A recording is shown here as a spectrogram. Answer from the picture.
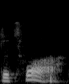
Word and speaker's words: Detroit: It's supposed to be pronounced Detroit. That's right. Damn That's French.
